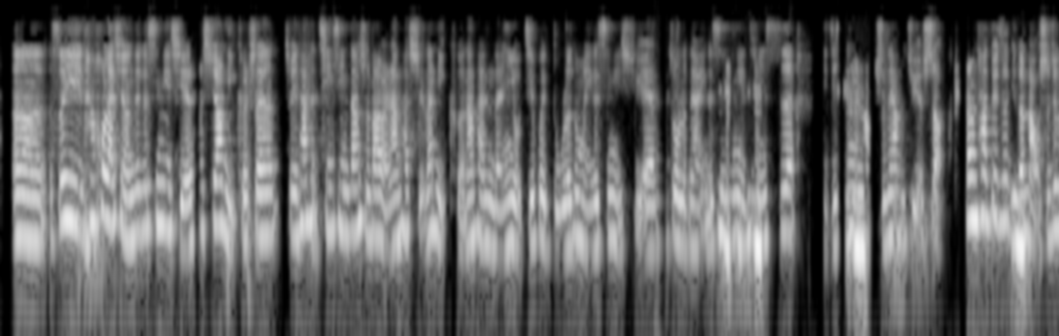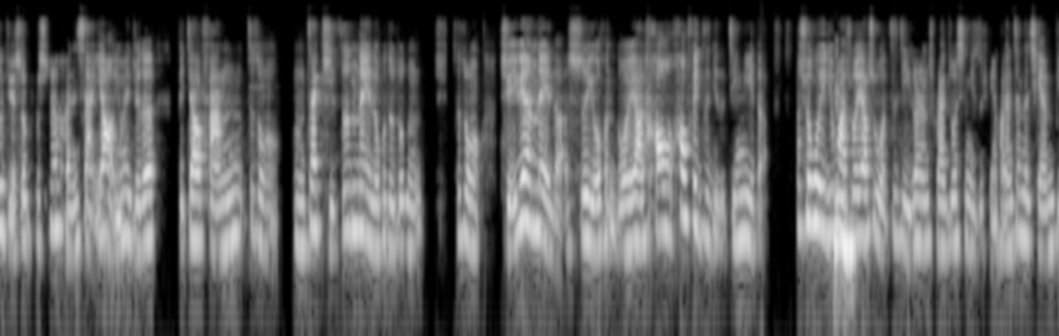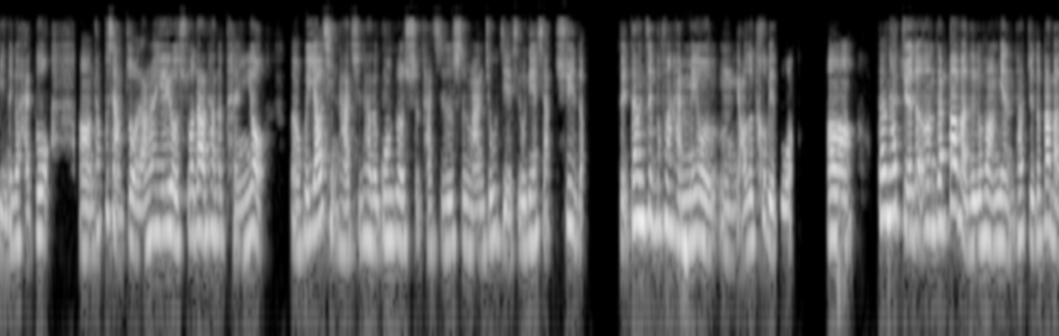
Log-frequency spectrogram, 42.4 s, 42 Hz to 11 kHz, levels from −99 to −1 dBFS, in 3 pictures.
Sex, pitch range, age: female, 200-265 Hz, 20-39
